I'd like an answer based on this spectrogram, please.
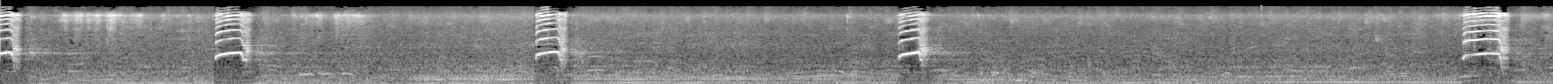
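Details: Zoo-kept female deer repeats a short, loud, rising, overtone-rich cry five times at intervals of about three seconds, over a continuous low rumble and scattered voices while a male deer is fed.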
